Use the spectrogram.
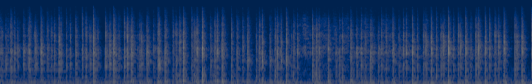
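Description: Long acrylic nails tap rapidly on the front face of a small, thin, flexible laminated foil and paper sachet of avocado hydrating eye mask held in both hands. The result is a steady run of crisp, dry clicks and light crinkles, bright and high with almost no low end, each tap dying away almost instantly.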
